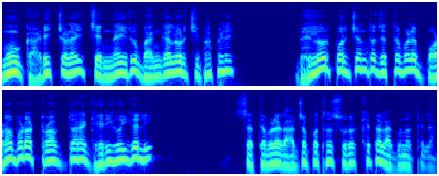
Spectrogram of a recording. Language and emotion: Odia, fearful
